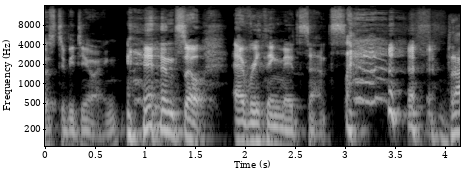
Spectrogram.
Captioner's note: laughing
